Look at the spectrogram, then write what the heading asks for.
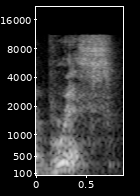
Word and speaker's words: brit: sects of jews who pronounce the t sound at the end of a word as an s you'll hear it in shabbat they'll say shabbas or brit they'll call it a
